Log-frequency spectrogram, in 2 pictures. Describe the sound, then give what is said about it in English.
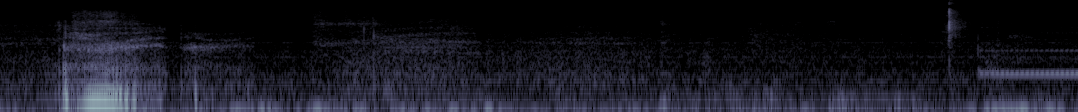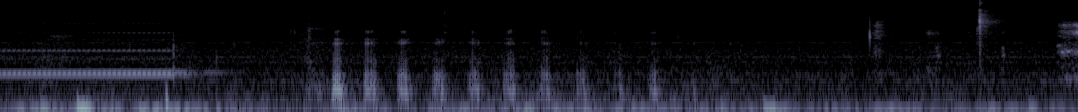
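A telephone rings with one steady electronic tone lasting over a second, followed by a quick burst of pulsing beeps, amid handling clicks and a low, murmury background. “Take the phone call.”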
